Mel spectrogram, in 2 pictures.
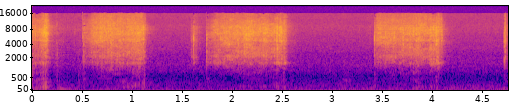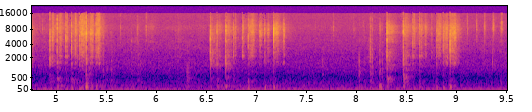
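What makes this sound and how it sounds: A thin, flat piece of brown corrugated cardboard, held in one hand, is tapped and scratched quickly with fingertips and nails. Bursts of bright, papery scratching hiss alternate with quieter stretches of rapid, crisp taps. All the sound sits in the high range, with almost no low end.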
